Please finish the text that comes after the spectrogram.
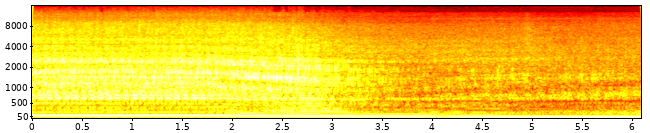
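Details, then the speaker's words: BMW F95 X5M after Dinan muffler install, cold start: deep, even exhaust rumble settling from high cold-start revs to a steady lower idle, no knocks or misses; normal cold start idle. "oh yeah sounds nice"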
